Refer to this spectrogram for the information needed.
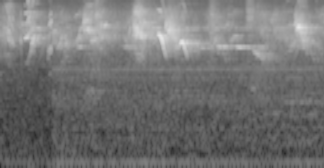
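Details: A pair of Black Drongos on white Rajasthan temple spires, using them as perches to hunt insects on the wing; rapid, high chirps and short whistled notes repeat at an uneven pace, a few louder strokes standing out over faint background hum.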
